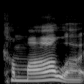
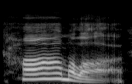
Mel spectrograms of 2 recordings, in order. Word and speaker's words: Kamala: said her name wrong it's not Kamala it's Kamala he and if you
